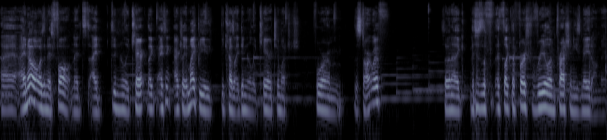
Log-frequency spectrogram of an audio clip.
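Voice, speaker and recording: A man doing a casual let's play, reading visual novel text aloud in a mid-pitched voice. He breaks off to add his own asides and reactions. Game music plays softly behind him. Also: fairly quick. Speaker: let's player.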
